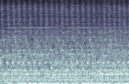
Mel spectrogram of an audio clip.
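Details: Embroidery machine after re-threading with a new bobbin: steady, quick, even stitching rhythm with a smooth motor hum, no clunks or catches; stitching normally.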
